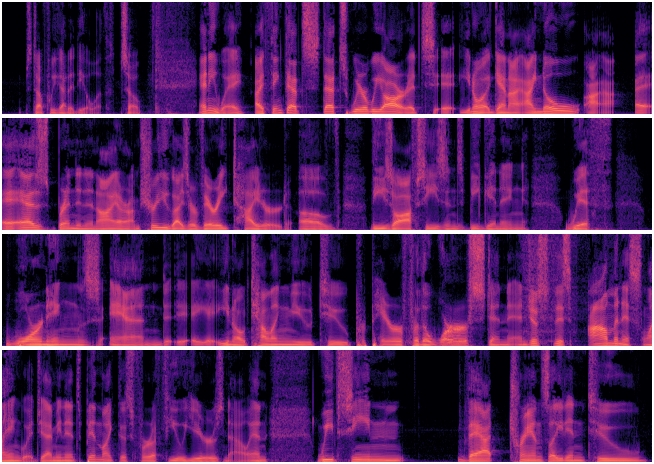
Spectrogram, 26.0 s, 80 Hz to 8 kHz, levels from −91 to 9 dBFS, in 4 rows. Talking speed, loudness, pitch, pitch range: 175 wpm, -23 LUFS, 100 Hz, 90-115 Hz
